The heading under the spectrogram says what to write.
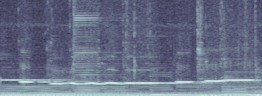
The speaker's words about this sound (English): Rolling Stone has put together a list of the best whistling songs of all time. Let's give it a quick listen to this montage.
